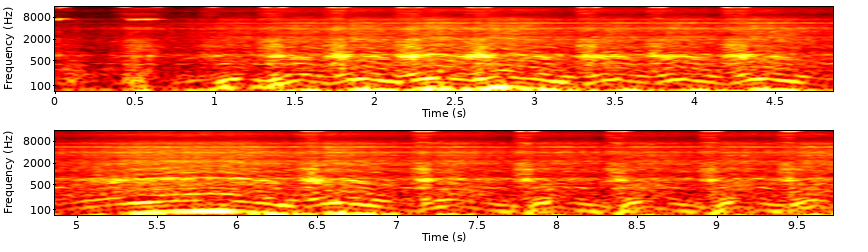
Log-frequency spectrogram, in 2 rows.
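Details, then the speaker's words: Renault 5 with new air cleaner, warmed up: engine rises and falls smoothly through a few light revs with a faint intake hiss; sounds healthy, normal revving. "Lovely sounding engine though, isn't it?"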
